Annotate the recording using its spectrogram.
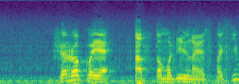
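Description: An elderly man speaks loudly and with animation.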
